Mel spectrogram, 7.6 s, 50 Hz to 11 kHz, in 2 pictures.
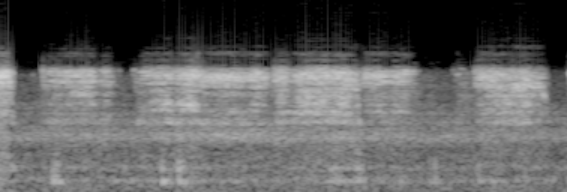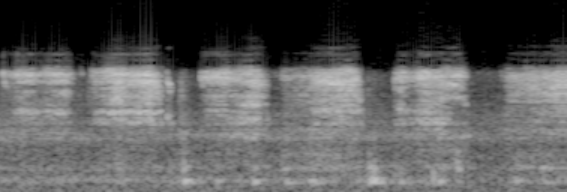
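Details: Barn owls at a nest at night during a mouse delivery, March 2015: rapid series of rasping, hissing screeches, each under a second, packed closely together with brief pauses, some overlapping, light scratching in the background.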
